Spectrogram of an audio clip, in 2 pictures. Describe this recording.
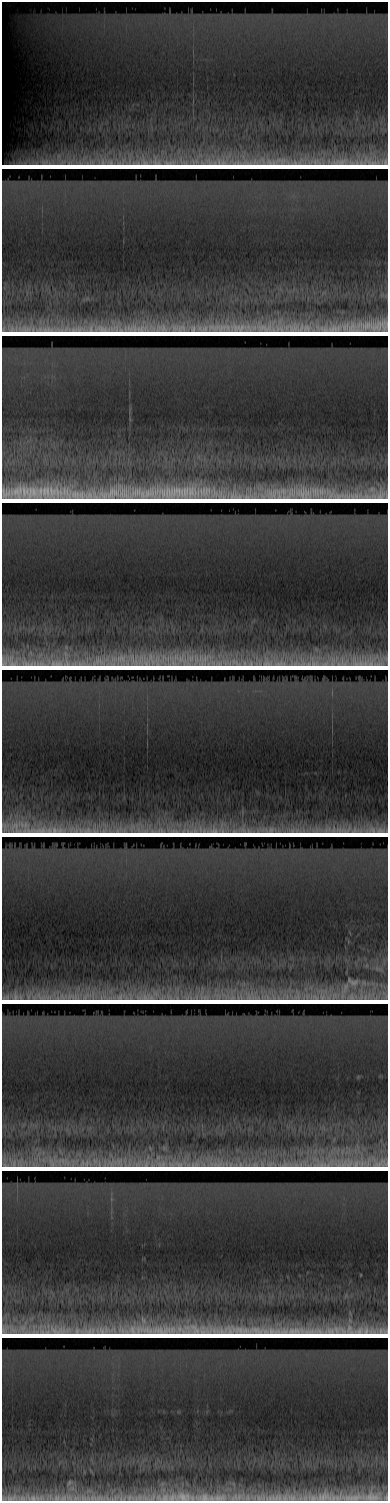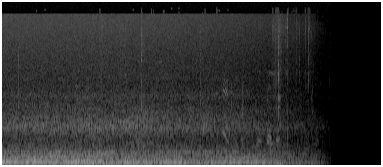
Cars and motorbikes passing by. People talking in the background. The square is situated next to Acadimias and Dimokratias street.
